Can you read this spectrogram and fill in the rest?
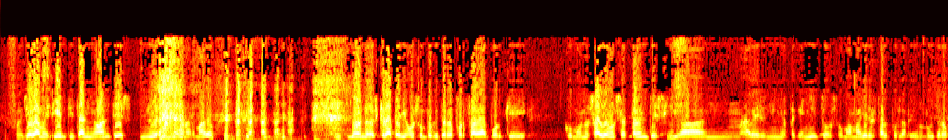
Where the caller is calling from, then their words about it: Madrid, Community of Madrid, Spain; De Madrid.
